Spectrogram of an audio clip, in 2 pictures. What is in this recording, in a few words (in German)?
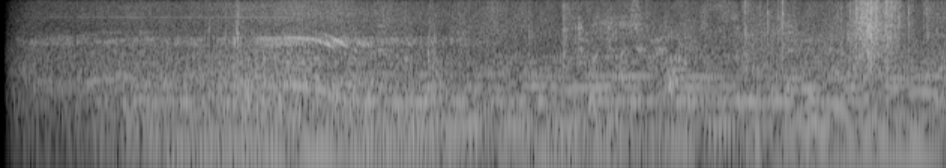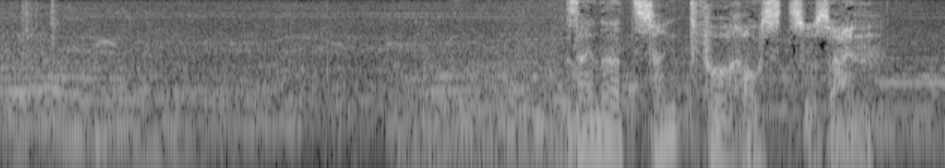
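Kommentar, Freundlich; Kuka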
